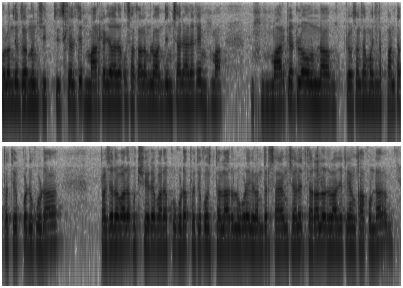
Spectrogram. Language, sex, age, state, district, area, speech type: Telugu, male, 18-30, Telangana, Vikarabad, urban, spontaneous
